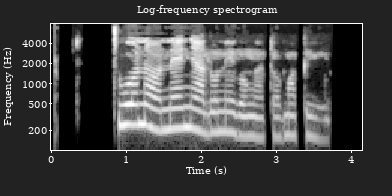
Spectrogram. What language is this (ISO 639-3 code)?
luo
